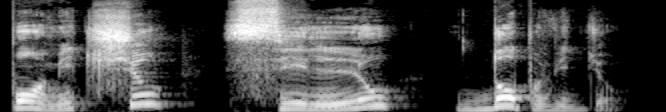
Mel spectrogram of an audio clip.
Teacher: У формі орудного відмінка (ким? чим?) в усіх запропонованих словах фіксуємо подовження приголосних (поміччю, сіллю, доповіддю)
